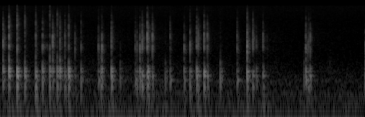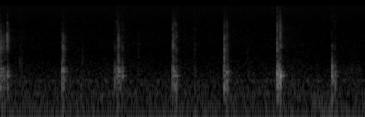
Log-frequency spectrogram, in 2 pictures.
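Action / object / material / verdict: tap / glass tablet screen / glass / none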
